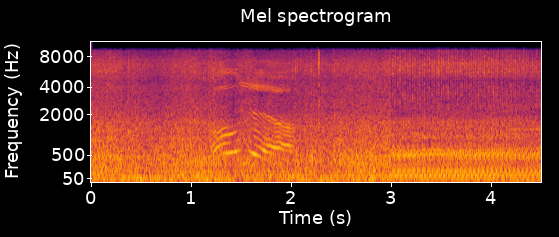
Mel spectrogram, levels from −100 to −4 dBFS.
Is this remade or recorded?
recorded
